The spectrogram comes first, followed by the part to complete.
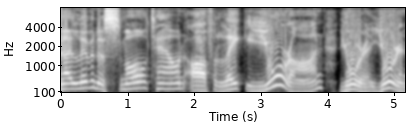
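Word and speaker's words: Huron: small town off Lake euron you're you're in how do you pronounce h-u-r-o-n and I think it's you're on uh in Ontario Canada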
